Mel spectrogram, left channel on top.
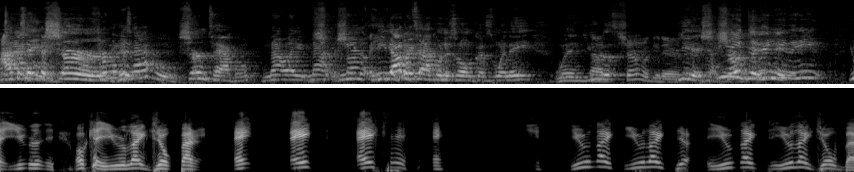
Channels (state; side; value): different; both; correlation 0.00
